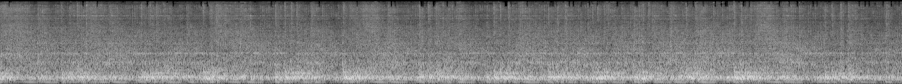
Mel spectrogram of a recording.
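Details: 1989 Honda CR250 two-stroke that had been sitting, first start after carb cleaning: runs raw with a busy metallic rattle under the exhaust at steady speed; engine seen moving in frame, loose engine mounts suspected, source unknown.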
